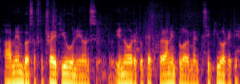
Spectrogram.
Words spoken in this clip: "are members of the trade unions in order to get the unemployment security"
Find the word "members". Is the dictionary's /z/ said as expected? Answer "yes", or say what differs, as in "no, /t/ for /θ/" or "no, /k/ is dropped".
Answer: no, /s/ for /z/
